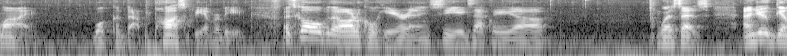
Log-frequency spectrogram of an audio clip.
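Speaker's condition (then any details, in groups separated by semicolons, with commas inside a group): No condition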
